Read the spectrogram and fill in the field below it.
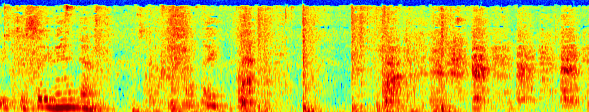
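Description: A dog whines and yelps with excitement.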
